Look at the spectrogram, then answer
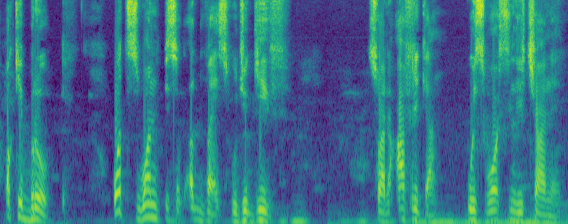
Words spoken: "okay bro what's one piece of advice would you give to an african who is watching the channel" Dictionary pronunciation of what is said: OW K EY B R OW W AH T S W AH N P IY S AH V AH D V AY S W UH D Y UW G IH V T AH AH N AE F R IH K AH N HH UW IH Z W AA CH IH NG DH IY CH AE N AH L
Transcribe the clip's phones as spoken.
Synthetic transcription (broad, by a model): OW K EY B R OW W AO T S W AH N P IY S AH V AH D V AY S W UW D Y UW G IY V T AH AH N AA F R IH K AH N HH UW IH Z W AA S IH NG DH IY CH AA N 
